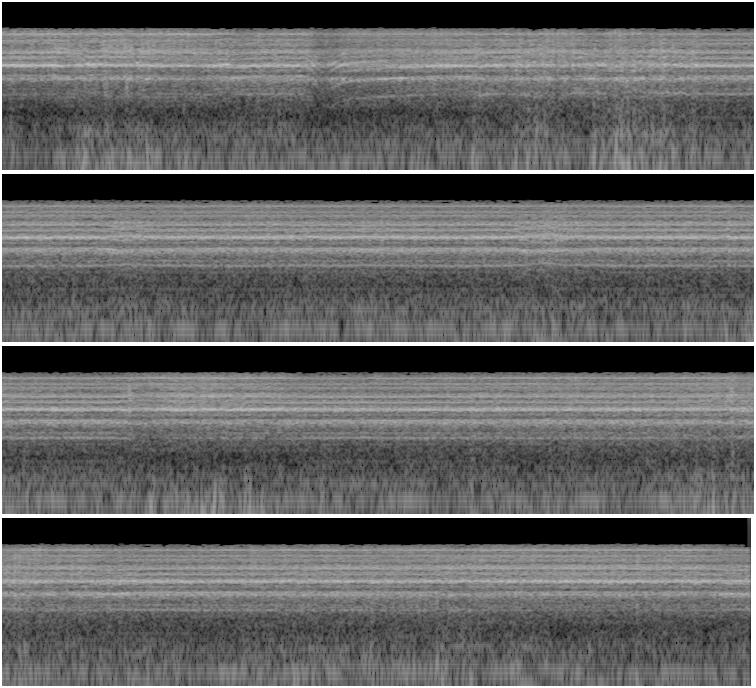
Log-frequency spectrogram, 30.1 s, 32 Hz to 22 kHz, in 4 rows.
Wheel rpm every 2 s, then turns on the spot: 160, 140, 160, 160, 160, 160, 160, 160, 160, 160, 160, 160, 160, 160, 160.
none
